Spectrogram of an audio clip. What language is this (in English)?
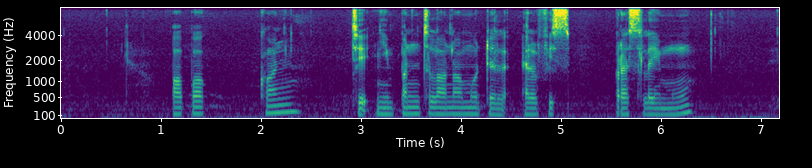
Javanese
